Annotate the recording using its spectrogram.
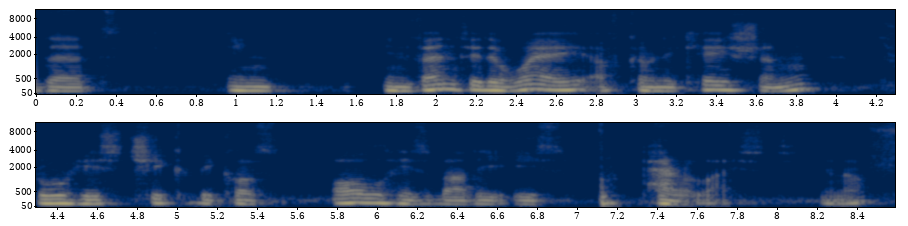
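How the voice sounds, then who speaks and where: Using an Armenian accent, a man speaks at a fairly slow pace and medium pitch in a dark, mellow, somewhat breathy tone, with fairly even intonation and long, frequent pauses. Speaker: online teacher. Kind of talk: live stream reading and commentary. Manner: casual, hesitant with fillers.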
